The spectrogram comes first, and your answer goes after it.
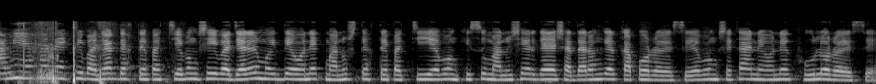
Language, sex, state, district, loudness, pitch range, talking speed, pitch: Bengali, female, Assam, Hailakandi, -23 LUFS, 225-245 Hz, 185 wpm, 235 Hz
